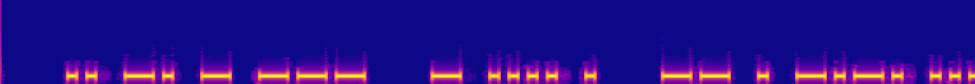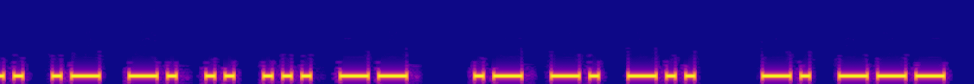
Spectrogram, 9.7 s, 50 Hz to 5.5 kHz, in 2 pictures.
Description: Morse code, heard as a keyed tone, about 25 wpm, 600 Hz. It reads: INTO THE MECHANISM AND NO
